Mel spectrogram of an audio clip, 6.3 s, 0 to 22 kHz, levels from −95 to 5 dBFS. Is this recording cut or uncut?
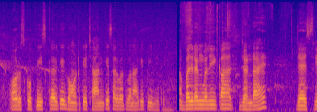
cut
